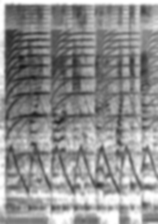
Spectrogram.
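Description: Loud wailing siren of a car with a red beacon light, sweeping up and down in rapid repeated cycles without a break, strong and steady throughout.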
